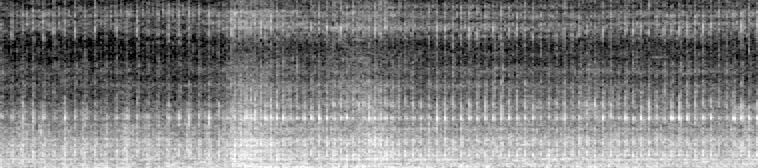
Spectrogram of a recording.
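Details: Bajaj Discover on self-start, with timing chain, tensioner pad and related parts all replaced and oil leaking out: fast, uneven, loud metallic clatter over the idle that persists despite the new parts; top-end rattle at idle, cause unconfirmed.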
